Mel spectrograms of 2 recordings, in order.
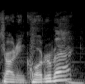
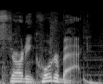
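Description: First: The voice rises at the end. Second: The voice falls at the end. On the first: It is asked as a question. The speaker calls it right. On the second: It is read as a statement. The speaker calls it wrong.

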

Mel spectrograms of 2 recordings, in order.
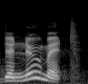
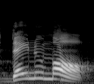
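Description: First: It is said with a Southern American pronunciation. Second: It is said with a French-style pronunciation.

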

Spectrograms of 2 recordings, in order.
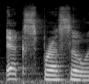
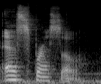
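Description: First: The first syllable is said with an x sound. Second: The first syllable is said with a plain s. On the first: The speaker calls it wrong. "Like espresso instead of espresso" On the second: The speaker calls it right. "instead of espresso"

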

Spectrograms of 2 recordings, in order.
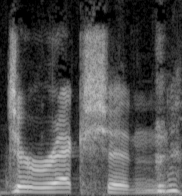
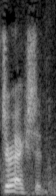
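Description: First: The word is said slowly. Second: The word is said quickly. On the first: The speaker calls it right. "That's not how Nero talks. He says" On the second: The speaker calls it wrong. "Except I don't say it that fast"

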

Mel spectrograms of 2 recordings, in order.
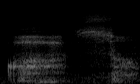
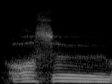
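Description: First: It is said in a hushed, still way. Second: It is said in a casual skateboarder style.

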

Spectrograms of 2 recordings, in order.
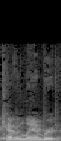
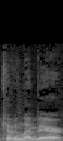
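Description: First: The name is said in a plain English accent. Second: The name is said in a French accent.

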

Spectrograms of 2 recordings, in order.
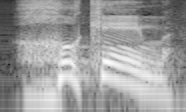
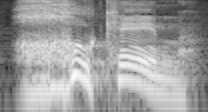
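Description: First: The word begins with a throaty ch sound. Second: The word begins with a throaty ch sound.

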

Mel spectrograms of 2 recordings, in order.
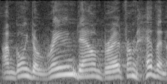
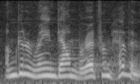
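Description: First: The tone is annoyed and exasperated. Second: The tone is gentle and comforting. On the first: The provision is given with irritation at complaining. "Or was it, "You whiny babies" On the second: The provision is given as kind reassurance. "Was it, "It's okay"

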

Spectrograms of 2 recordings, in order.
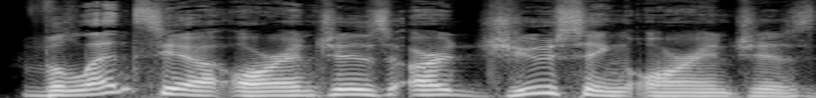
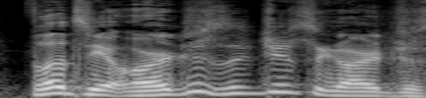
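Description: First: It is said at normal speed. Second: It is said fast.

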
